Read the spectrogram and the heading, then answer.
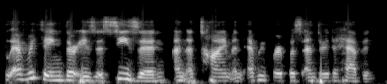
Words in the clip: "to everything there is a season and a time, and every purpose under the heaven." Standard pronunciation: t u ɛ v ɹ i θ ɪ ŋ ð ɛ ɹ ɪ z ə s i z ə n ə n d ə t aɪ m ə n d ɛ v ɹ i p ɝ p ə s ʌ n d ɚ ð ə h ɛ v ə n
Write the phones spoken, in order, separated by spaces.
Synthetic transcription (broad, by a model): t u ɛ v ɹ i θ ɪ ŋ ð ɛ ɹ ɪ z ə s i z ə n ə n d ə t aɪ m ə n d ɛ v ɹ i p ɝ p ə s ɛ n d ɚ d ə h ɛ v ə n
